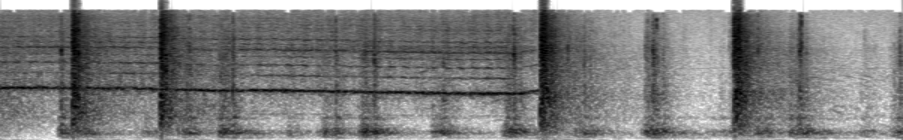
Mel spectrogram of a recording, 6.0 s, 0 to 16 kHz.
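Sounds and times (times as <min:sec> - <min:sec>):
constant fizzing hiss of fireworks: 0:00.0 - 0:03.8
firecracker bangs in final fire burst of a devils' dance festival: 0:00.0 - 0:06.0.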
